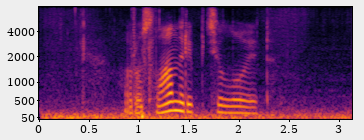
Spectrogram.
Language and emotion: Russian, neutral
